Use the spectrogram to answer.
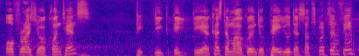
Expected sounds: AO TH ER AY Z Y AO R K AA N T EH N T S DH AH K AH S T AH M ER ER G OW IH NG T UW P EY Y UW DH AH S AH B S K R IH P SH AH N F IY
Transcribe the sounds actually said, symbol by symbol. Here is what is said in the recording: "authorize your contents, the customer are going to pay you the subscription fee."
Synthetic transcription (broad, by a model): AO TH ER AY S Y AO K AA N T EH N T S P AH K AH S T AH M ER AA G OW IH NG T UW P EY Y UW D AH S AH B S K R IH P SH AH N F IY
